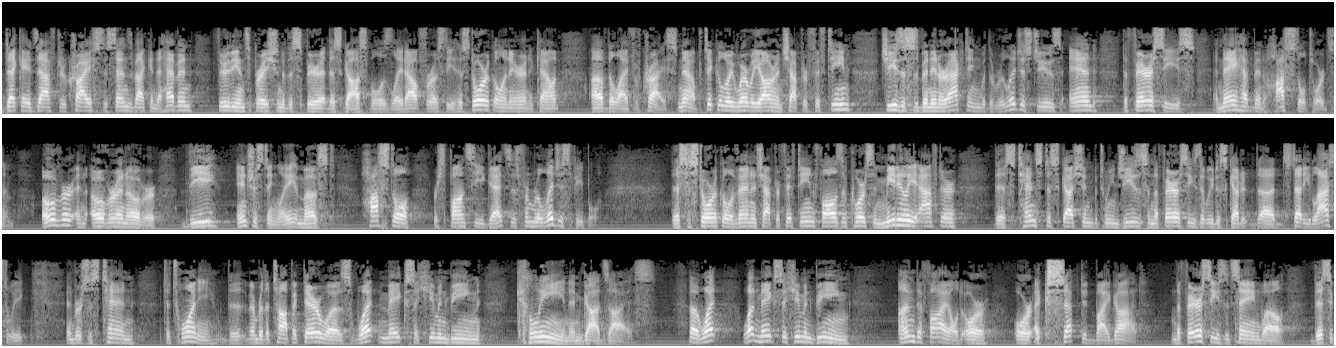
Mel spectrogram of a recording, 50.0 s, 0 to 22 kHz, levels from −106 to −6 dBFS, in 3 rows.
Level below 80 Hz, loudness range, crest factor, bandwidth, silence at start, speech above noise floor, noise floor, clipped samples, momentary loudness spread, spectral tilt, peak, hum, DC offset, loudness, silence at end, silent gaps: -52 dBFS; 3 LU; 18 dB; 8.8 kHz; 0.05 s; 29 dB; -48 dBFS; under 0.1%; 12 LU; -3.5 dB/octave; 0 dBFS; none; under 0.1%; -18 LUFS; 0 s; none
